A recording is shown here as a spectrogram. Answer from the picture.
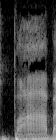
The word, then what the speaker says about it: Bob: If you don't remember me, my name is Bob.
